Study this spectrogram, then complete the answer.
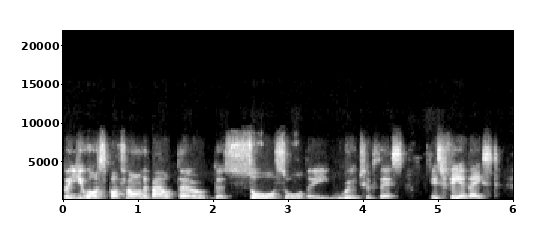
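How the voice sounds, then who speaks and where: Very slowly and somewhat breathily, a woman speaks in a British accent at a fairly low pitch, with very wide pitch swings. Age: 60s. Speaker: business psychologist. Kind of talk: podcast interview.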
